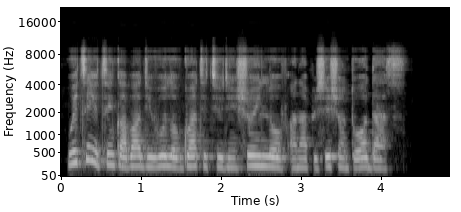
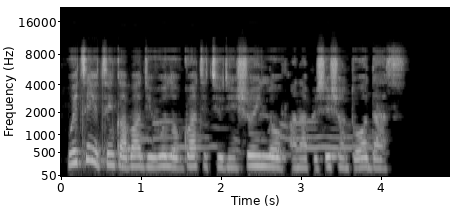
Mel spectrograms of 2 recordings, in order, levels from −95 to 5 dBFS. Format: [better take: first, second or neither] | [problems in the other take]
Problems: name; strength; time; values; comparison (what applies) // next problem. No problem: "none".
first | noise reduction (classical method Wiener filter)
